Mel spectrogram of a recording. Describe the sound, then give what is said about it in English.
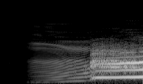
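A single Western-stock dairy cow at the Will Dairy moos loudly, a low drawn-out call that swells in volume and rises in pitch toward the end, with no talking. “Their cows are real Western stock.”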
